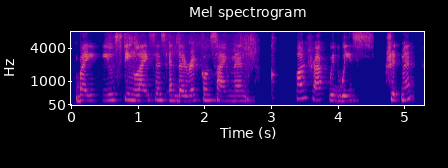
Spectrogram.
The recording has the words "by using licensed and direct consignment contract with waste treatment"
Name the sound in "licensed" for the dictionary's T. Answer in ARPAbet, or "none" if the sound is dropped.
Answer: none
